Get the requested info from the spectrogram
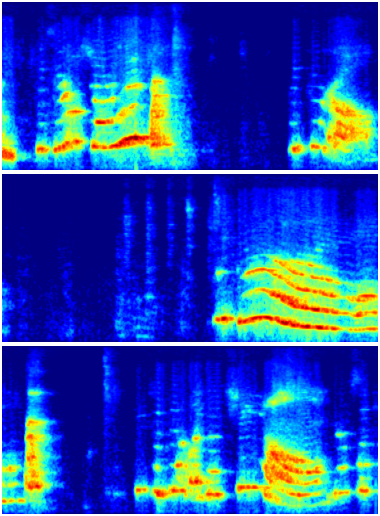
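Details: Daisy's four-week-old Cavalier King Charles Spaniel puppies in a pen indoors, whining with drawn-out wavering cries that slide downward, mixed with short yelps and squeaky bursts in several spells separated by quiet.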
